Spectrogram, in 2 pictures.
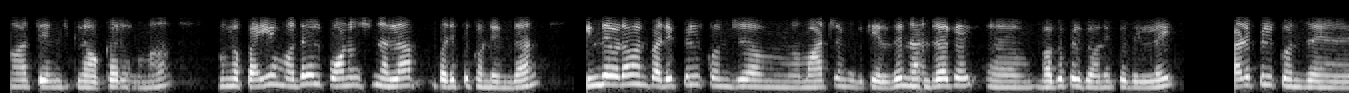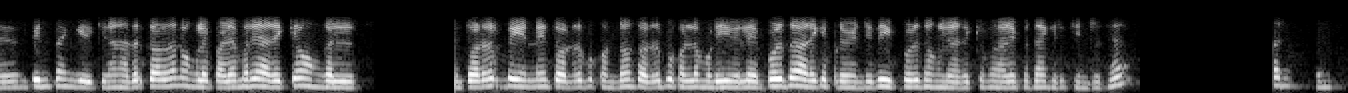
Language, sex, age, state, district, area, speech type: Tamil, female, 45-60, Tamil Nadu, Kanchipuram, urban, conversation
